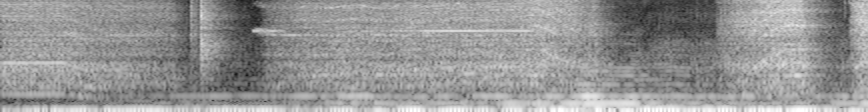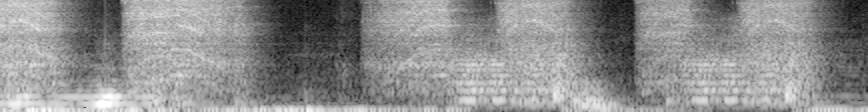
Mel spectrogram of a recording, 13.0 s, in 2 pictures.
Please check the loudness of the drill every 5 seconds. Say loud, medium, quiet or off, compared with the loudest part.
medium, loud, medium.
